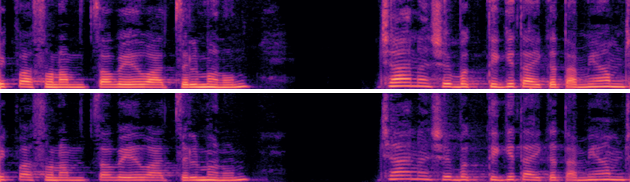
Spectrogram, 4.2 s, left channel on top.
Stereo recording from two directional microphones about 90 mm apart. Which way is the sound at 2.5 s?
60° left (ahead or behind).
